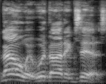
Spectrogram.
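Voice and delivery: loud scream. Retelling listening to a podcast question in the truck: retelling own screaming at radio. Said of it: "I'm screaming at my radio".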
